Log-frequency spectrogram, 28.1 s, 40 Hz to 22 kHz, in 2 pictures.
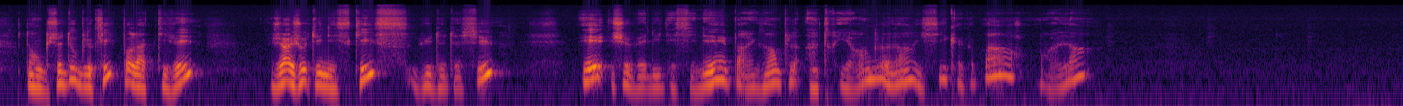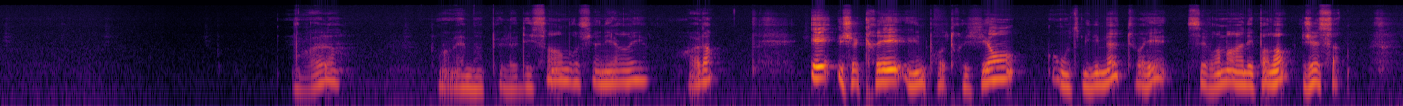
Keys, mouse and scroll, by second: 0.5 click, 2.8 click, 4.0 click, 4.8 click, 5.9 right click, 7.8 click, 10.4 click, 16.2 click, 18.3 right click, 19.8 click, 21.7 click, 23.1 click, 24.6 scroll up 2, 25.5 click, 26.3 click.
